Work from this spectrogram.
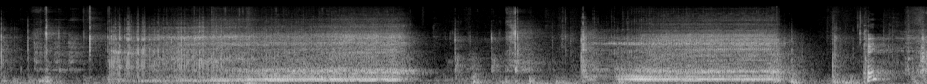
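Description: A drill drives 1 1/4 inch screws into wood on a homemade king-size bed frame, two sustained whirring runs with a brief pause between and a few clicks at the end, loud and close.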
